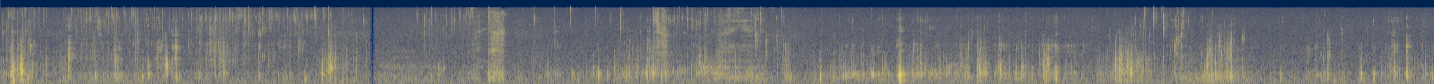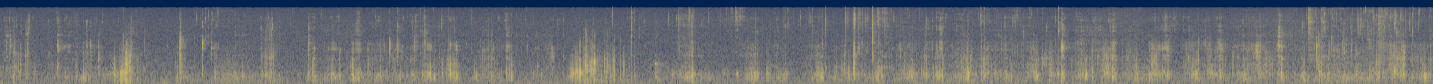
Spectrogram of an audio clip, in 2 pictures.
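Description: Close-miked wet chewing of tomato cream spaghetti, with irregular mouth smacks and clicks. Now and then a metal fork clinks in the ceramic bowl as it twirls the noodles.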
